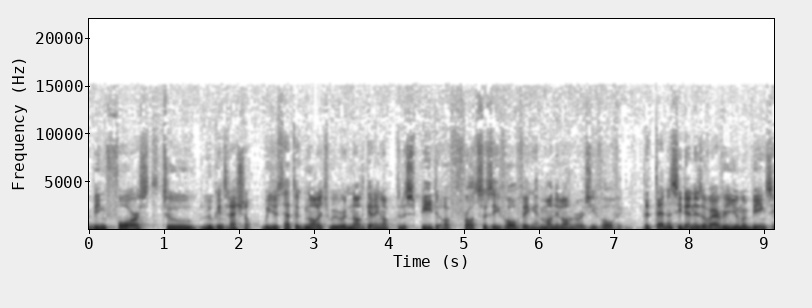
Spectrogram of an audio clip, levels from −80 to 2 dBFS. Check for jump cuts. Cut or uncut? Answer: cut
